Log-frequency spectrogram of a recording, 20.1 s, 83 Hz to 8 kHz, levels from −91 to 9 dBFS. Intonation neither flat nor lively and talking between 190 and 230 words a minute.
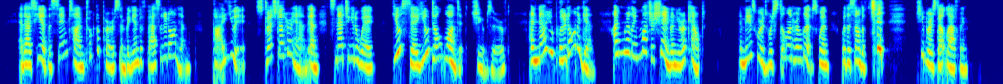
No: wide, 8.2 semitones; average, 200 wpm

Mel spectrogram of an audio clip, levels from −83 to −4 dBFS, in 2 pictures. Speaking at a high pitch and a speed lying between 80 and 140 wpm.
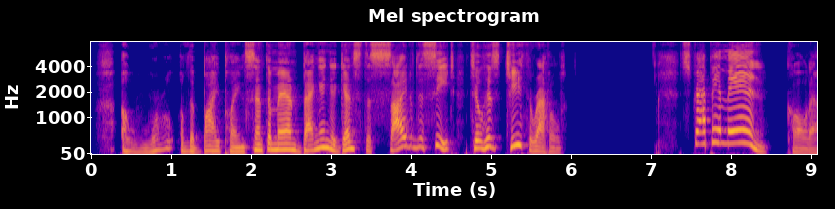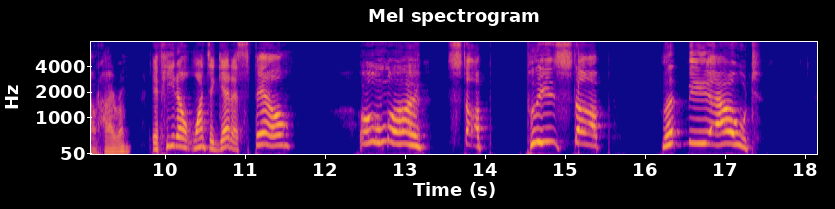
Yes: high, 235 Hz; slow, 135 wpm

